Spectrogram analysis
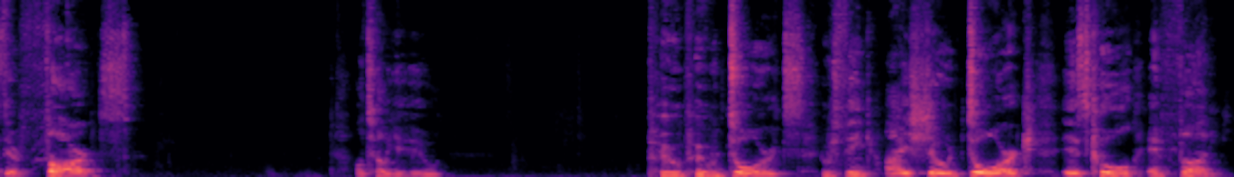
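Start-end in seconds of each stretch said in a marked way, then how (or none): none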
